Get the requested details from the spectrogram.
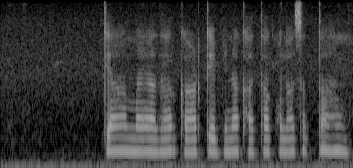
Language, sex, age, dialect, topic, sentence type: Hindi, female, 18-24, Marwari Dhudhari, banking, question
